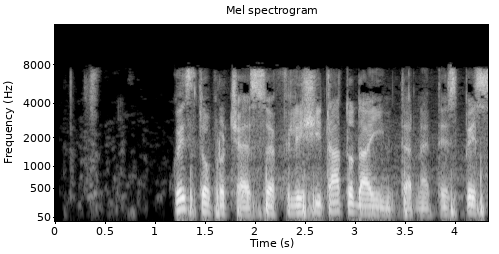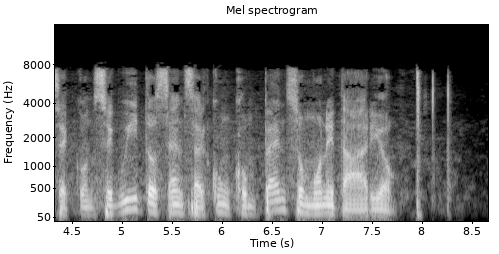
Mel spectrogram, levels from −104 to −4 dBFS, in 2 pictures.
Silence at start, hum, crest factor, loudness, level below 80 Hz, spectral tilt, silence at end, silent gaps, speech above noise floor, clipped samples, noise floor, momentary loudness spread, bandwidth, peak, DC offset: 0.35 s; none; 18 dB; -18 LUFS; -46 dBFS; -4 dB/octave; 0.4 s; none; 47 dB; under 0.1%; -65 dBFS; 11 LU; 8 kHz; 0 dBFS; under 0.1%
